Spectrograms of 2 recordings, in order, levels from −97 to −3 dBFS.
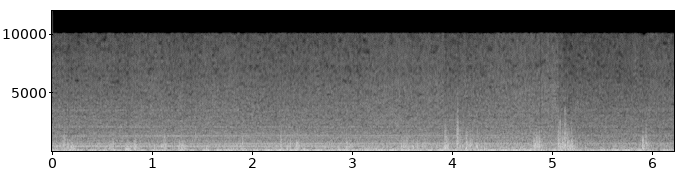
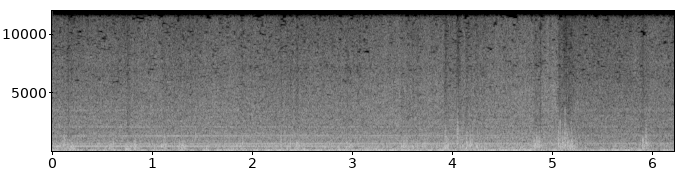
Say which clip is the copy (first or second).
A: first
